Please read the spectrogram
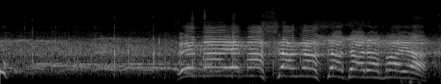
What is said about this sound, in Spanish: Hay alguien que tiene que aplaudir al Señor por dos segundos. ¡Vamos!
